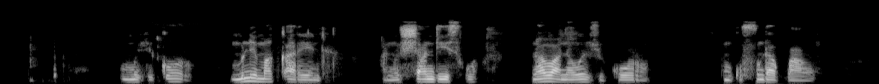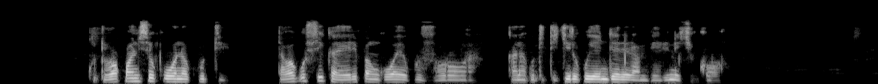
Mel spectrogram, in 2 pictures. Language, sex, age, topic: Ndau, male, 25-35, education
